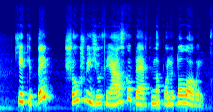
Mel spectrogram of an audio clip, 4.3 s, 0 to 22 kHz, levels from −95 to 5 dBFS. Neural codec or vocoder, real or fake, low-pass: codec, 44.1 kHz, 7.8 kbps, Pupu-Codec; fake; 19.8 kHz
